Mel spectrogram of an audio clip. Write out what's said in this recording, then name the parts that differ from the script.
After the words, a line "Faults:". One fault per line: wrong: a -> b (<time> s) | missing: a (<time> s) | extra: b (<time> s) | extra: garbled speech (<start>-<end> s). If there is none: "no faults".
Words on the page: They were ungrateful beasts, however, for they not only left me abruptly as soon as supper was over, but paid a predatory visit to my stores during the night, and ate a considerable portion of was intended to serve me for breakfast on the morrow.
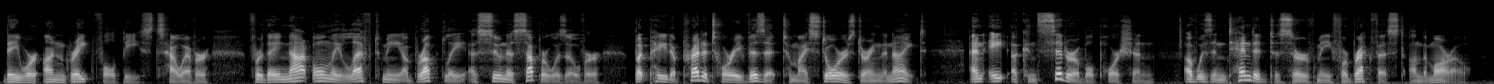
They were ungrateful beasts, however, for they not only left me abruptly as soon as supper was over, but paid a predatory visit to my stores during the night, and ate a considerable portion of was intended to serve me for breakfast on the morrow.
Faults:
no faults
